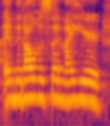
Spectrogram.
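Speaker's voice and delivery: usual speaking voice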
